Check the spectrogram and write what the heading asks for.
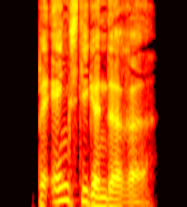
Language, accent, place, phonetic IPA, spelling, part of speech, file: German, Germany, Berlin, [bəˈʔɛŋstɪɡn̩dəʁə], beängstigendere, adjective, De-beängstigendere.ogg
- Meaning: inflection of beängstigend: 1. strong/mixed nominative/accusative feminine singular comparative degree 2. strong nominative/accusative plural comparative degree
